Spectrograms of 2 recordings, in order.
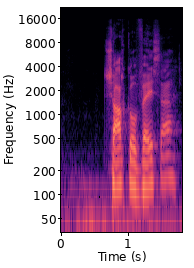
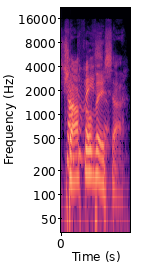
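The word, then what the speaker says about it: Xocoveza: But he said that they pronounce it out there as Chocovesa. You got it. It's Chocovesa.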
